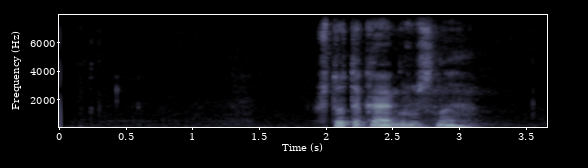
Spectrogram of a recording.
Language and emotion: Russian, neutral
